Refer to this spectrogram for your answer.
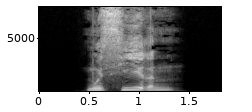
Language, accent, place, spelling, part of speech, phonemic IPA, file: German, Germany, Berlin, moussieren, verb, /muˈsiːrən/, De-moussieren.ogg
- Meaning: to have above-average carbonation; to sparkle (slightly)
